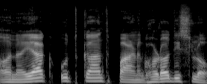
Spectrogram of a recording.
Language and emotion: Goan Konkani, neutral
